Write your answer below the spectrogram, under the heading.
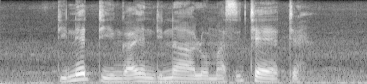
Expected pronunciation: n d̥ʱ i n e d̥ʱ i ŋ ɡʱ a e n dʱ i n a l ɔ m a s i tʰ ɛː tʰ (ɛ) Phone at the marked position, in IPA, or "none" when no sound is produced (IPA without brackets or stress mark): ɛ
